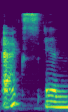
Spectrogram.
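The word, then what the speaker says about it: ξῖ: The next is xi, and you can pronounce that as like the KS sound or an X in fox, xi.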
